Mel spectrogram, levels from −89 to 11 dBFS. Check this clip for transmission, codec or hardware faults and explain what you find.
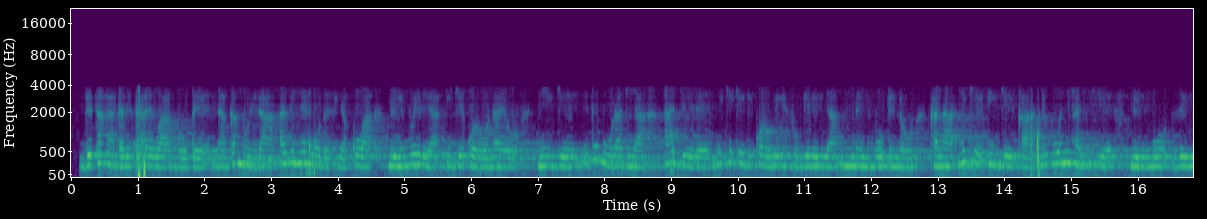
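The speech is carried over a GSM full-rate link, and there are four short bursts of corrupted decoding.

GSM full-rate codec, throughout: the voice is rebuilt from a vocal-tract filter driven by a thinned, regularly spaced pulse excitation at 13 kbps, with nothing above 4 kHz. The result is a plainly audible buzzy, gravelly roughness and a dull, band-limited top.

GSM bit errors, at 0.94–1.11 s (just before "wa ng'ombe na ngamũĩra"), 3.52–3.65 s (between "ng'ombe na ngamũĩra athime" and "ciakwa mĩrimũ ĩrĩa ingĩkorwo"), 8.98–9.04 s, and 14.34–14.54 s (between "ĩno kana nĩkĩ ingĩka" and "nĩguo nyihanyihie"): flipped bits corrupt the filter, pitch and gain values, so the speech briefly squawks, pops and gargles.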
